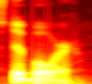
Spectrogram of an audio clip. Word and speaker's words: DeBoer: Yes, DeBoer.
